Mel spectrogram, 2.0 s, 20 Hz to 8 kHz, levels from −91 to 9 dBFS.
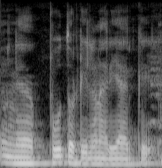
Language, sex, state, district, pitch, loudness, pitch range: Tamil, male, Tamil Nadu, Nilgiris, 105 Hz, -13 LUFS, 95-110 Hz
